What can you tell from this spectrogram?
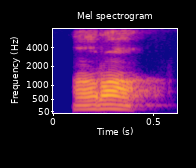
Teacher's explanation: Jadi bergetar iya, tapi getarannya sekali itu udah selesai.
